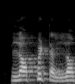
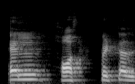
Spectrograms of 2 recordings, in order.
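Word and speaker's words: L'Hôpital: लॉ पिटल है ना एल हॉस्पिटल जो मर्जी हो बोलो है ना ओ एस साइलेंट पढ़ते हैं यार लॉ पिटल है ना बाकी कोई दिक्कत नहीं मैं खुद अपने स्कूल डेज में इसको एल हॉस्पिटल बोलता था है ना राइट तो जरा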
